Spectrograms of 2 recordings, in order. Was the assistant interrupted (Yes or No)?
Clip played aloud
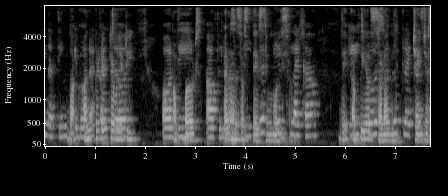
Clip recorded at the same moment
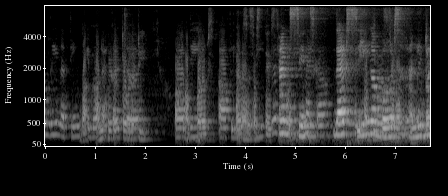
Yes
